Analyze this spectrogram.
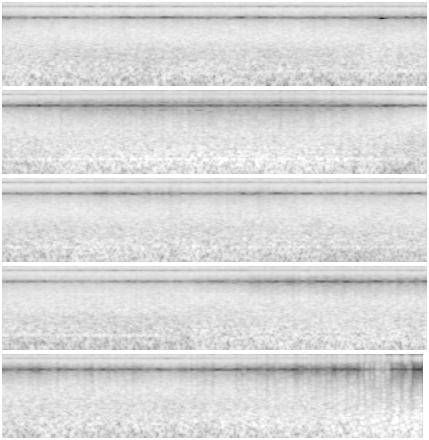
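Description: Loud, steady rush of airflow over a radio-controlled model plane's onboard camera in flight, mixed with the plane's motor and propeller noise. A faint steady hum runs from a few seconds in until about two-thirds of the way through.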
